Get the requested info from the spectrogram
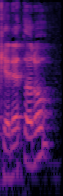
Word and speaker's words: Querétaro: I'll go with like Querétaro, which is close enough.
